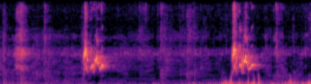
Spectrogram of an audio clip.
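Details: Two scratchy, bright chirps from a calling sooty-headed bulbul, the second followed by loud low thumping and rustling noise.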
